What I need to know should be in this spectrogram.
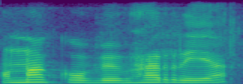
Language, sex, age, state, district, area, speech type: Santali, female, 45-60, Jharkhand, Bokaro, rural, spontaneous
